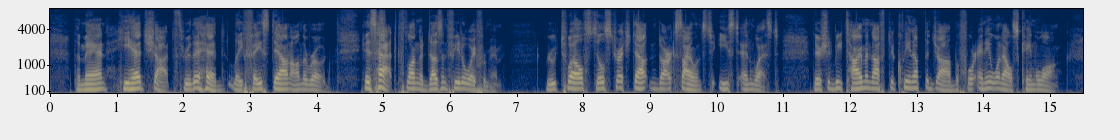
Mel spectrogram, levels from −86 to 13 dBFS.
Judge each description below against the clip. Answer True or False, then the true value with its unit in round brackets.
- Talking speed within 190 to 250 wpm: True (195 wpm)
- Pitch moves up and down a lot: False (3.6 semitones)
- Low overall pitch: False (150 Hz)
